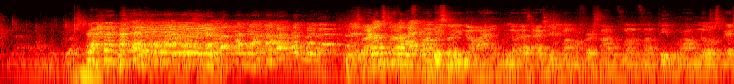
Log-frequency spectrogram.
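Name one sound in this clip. A young man talks to a crowd.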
